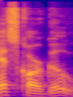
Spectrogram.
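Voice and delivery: escargot pronounced the British, anglicised way. Showing how british people say a french word: british pronunciation of escargot. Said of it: "that's how British people say it".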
